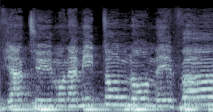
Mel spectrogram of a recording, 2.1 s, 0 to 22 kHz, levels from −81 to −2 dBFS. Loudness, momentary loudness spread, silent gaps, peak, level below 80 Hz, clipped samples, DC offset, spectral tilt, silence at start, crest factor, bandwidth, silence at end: -15 LUFS; 3 LU; none; 0 dBFS; -34 dBFS; under 0.1%; under 0.1%; -6 dB/octave; 0 s; 14 dB; 15.5 kHz; 0 s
